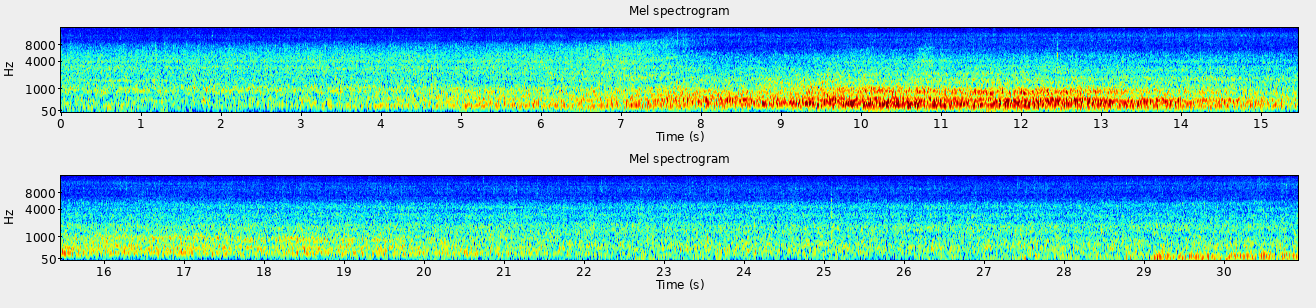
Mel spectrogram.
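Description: River water running over stones in a shallow, rocky riffle: a steady rushing noise that grows louder for a few seconds about a third of the way in, then settles back.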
